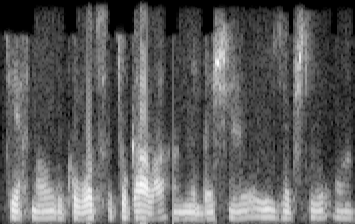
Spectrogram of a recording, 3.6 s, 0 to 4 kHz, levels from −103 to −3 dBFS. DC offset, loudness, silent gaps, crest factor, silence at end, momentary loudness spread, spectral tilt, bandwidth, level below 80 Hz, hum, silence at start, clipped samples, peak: under 0.1%; -15 LUFS; none; 16 dB; 0.05 s; 9 LU; -10 dB/octave; 4 kHz; -52 dBFS; none; 0.1 s; 0.4%; 0 dBFS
